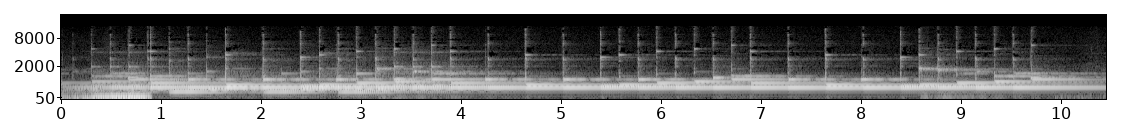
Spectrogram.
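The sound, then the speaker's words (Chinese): Upbeat theme intro for a 2019 Christian song programme: bright, bell-like plucked notes form a light, lilting melody over a steady held tone. Soft low thumps sound at the start and again near the end. “你听到的是今年2019年最新的新歌新曲栏目片头，可以感受到轻快愉悦的氛围，为今年带出了新的气象。”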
